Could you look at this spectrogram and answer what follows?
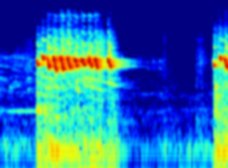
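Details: A female sooty-headed bulbul gives a fighting call to draw a male: one long, fast, rattling chatter of bright notes lasting over a second, then silence before a new burst begins.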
